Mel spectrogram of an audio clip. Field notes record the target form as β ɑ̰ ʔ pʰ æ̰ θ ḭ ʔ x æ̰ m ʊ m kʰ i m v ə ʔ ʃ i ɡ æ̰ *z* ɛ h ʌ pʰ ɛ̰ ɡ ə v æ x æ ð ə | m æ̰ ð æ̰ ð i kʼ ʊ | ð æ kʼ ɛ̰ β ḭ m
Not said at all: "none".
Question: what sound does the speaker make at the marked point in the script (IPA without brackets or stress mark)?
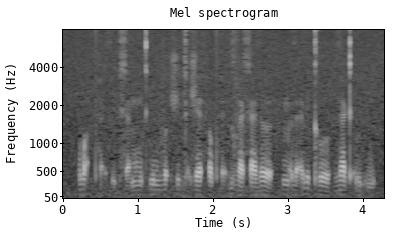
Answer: ʒ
